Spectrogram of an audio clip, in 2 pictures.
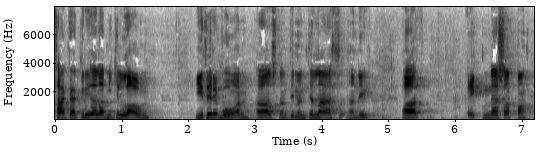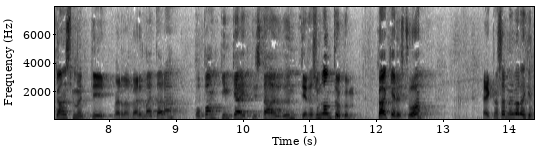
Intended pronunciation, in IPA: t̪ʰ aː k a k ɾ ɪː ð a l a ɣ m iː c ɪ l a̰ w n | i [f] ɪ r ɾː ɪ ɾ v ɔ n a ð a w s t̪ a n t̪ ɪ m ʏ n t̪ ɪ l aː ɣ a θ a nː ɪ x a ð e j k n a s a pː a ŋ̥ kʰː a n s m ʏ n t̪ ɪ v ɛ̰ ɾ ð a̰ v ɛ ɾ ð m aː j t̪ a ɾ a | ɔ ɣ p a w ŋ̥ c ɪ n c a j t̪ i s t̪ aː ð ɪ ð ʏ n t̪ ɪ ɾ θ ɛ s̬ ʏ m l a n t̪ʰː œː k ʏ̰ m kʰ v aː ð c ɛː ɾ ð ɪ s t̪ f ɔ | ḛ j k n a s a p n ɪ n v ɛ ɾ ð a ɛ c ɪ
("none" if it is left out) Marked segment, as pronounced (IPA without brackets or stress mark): θ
